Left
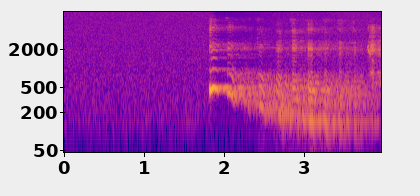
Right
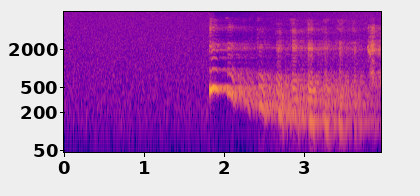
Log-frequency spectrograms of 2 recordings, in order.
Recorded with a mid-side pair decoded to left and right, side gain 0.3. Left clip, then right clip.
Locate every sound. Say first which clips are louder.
1.8 s laughter: left 2 dB; 15° left, 3 m; by 3.9 s 20° right, 4 m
